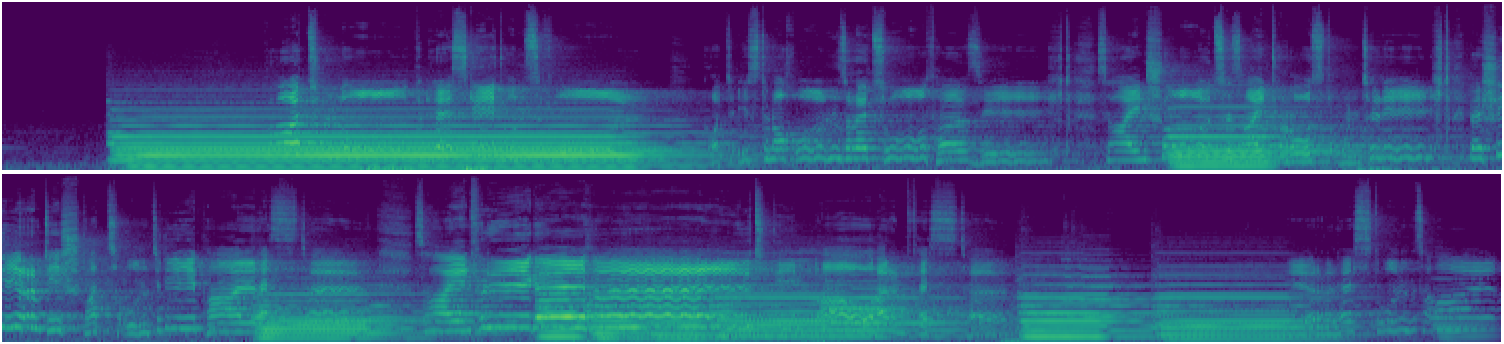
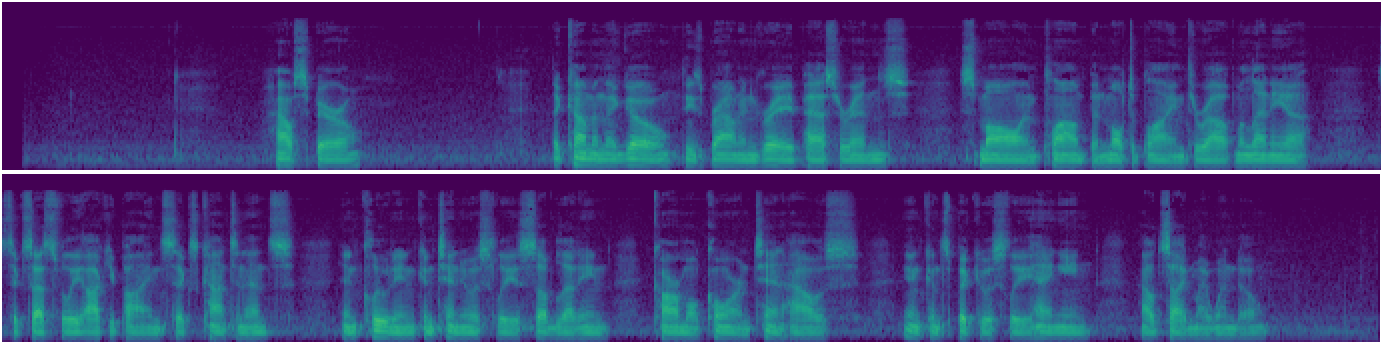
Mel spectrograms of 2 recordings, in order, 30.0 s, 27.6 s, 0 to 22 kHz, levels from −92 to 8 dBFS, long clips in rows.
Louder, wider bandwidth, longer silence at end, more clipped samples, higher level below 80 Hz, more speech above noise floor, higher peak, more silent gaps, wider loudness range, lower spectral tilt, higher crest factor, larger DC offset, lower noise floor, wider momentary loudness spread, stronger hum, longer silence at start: first, -27 LUFS vs -34 LUFS; about the same, 16 kHz vs 15.5 kHz; second, 0.1 s vs 1.1 s; neither; first, -44 dBFS vs -74 dBFS; first, 37 dB vs 31 dB; first, -8 dBFS vs -12 dBFS; neither; first, 14 LU vs 5 LU; about the same, -5 dB/octave vs -5.5 dB/octave; about the same, 20 dB vs 22 dB; neither; about the same, -66 dBFS vs -65 dBFS; first, 20 LU vs 10 LU; neither; second, 1.05 s vs 1.7 s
